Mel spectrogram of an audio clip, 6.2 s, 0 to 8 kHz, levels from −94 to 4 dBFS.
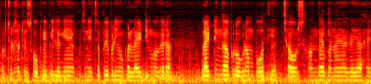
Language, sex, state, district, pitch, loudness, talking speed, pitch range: Hindi, male, Rajasthan, Bikaner, 150 Hz, -23 LUFS, 250 wpm, 145-155 Hz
